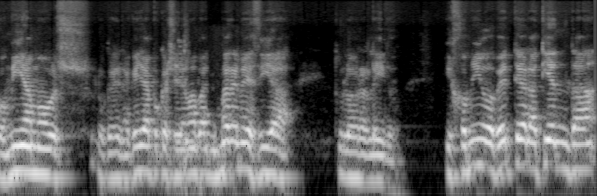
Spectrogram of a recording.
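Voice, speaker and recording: A man talks at a moderate pace, his voice somewhat breathy. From Madrid, Spain. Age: 70s. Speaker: author and religion teacher. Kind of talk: interview. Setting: live video stream.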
